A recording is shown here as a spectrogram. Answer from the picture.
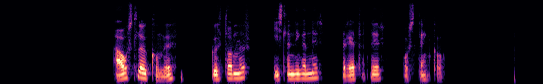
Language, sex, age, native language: Icelandic, male, 40-49, Icelandic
